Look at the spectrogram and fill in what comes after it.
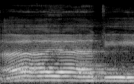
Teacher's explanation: آیا حمزہ اور یا دونوں کے اوپر کھڑا زبر ہے اس لیے دونوں کو برابر کھینچیں گے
